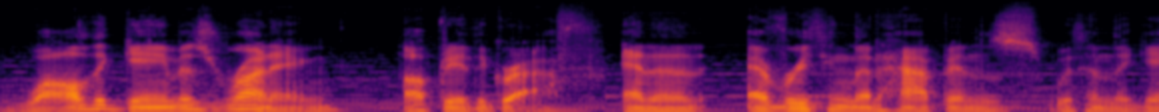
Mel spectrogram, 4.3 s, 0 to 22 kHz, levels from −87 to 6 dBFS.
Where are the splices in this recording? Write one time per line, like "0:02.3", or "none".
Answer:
0:01.3
0:02.2

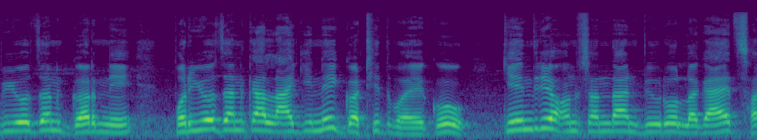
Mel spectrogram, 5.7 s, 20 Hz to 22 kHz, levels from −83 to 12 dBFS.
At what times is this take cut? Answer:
none

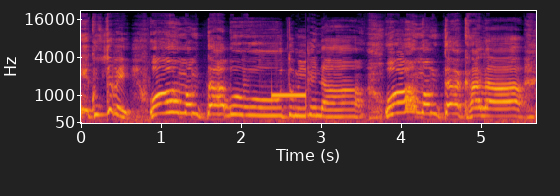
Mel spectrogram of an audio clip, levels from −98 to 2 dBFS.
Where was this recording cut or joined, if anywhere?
none

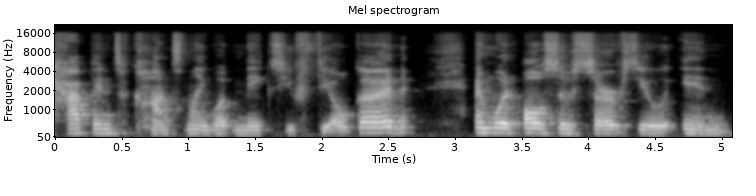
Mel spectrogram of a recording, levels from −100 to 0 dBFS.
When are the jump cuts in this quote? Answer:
none

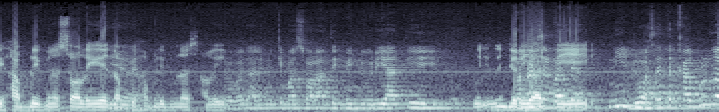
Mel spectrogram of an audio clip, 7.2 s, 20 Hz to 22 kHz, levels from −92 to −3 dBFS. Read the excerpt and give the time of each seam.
none

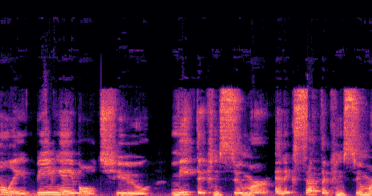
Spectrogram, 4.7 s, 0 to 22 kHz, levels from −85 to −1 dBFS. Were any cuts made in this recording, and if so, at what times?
0:02.0

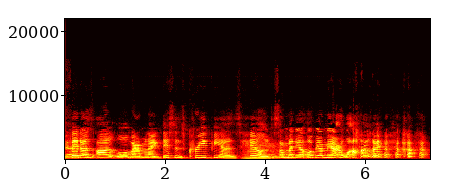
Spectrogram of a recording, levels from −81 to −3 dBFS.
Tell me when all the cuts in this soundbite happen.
none

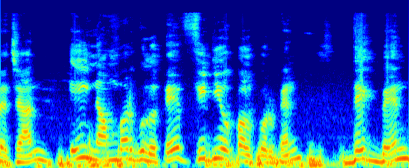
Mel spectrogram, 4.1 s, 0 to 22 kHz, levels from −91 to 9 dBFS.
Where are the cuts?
none

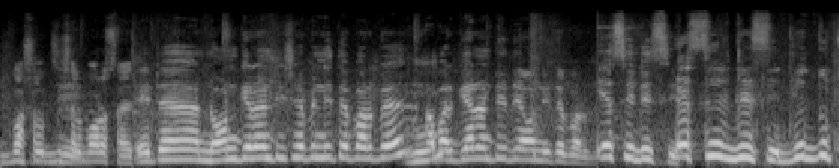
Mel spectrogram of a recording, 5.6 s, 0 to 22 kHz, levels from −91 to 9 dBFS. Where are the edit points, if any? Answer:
0:00.8
0:04.0

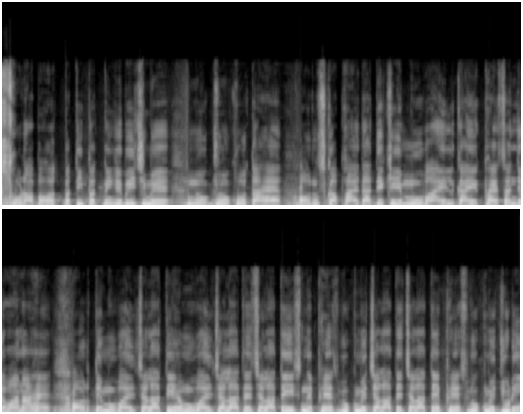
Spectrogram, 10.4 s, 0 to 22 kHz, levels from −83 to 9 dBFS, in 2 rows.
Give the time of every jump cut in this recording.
none

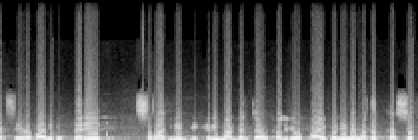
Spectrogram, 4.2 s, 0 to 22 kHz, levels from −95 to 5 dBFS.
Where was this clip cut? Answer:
none

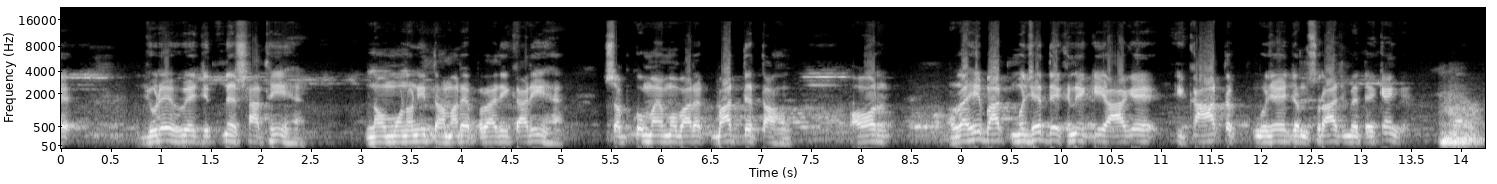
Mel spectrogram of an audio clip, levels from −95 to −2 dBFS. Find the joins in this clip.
none

